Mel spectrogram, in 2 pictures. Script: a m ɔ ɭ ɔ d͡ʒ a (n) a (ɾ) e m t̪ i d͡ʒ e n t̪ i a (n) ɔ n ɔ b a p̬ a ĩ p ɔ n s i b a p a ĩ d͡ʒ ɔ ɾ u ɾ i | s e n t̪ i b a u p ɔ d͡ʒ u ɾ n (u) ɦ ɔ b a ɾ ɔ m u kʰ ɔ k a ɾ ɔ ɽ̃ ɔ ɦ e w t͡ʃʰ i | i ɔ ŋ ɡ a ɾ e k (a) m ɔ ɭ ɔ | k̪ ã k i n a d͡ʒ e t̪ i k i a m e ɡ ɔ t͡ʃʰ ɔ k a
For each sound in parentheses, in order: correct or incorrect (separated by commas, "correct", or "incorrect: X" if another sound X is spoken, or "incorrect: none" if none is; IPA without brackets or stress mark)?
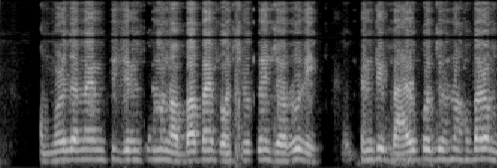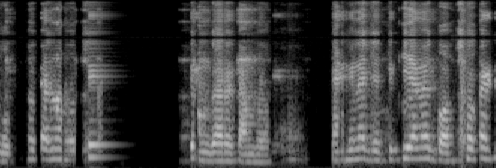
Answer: correct, incorrect: none, incorrect: m, incorrect: ɔ, correct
